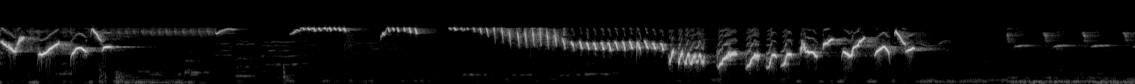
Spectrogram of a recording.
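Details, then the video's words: White-rumped shama in tropical forest: swooping whistles and high, thin buzzy strokes, a long descending warble of fast repeated notes, then sparse, faint high chips. "BEST SUARA KICAUAN MURAI BATU HUTAN TROPIS"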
